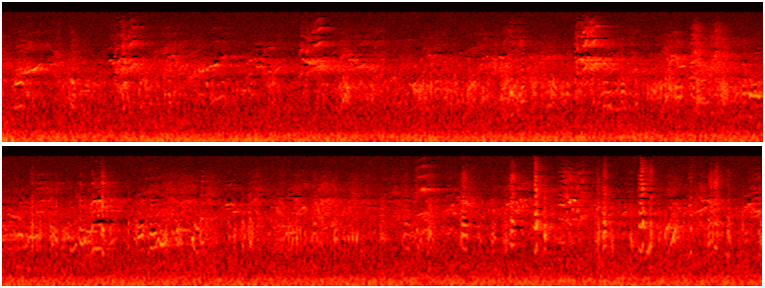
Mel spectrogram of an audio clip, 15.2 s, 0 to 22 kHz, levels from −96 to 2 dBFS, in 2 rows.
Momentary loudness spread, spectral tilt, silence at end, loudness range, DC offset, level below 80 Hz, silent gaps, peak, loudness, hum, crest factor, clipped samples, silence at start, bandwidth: 7 LU; -2 dB/octave; 0 s; 3 LU; under 0.1%; -54 dBFS; none; -18 dBFS; -40 LUFS; none; 22 dB; under 0.1%; 0 s; 16.5 kHz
